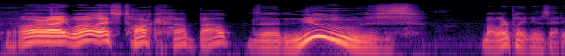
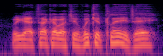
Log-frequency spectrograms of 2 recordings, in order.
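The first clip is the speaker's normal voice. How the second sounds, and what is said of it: Poor put-on New England accent. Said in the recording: “What accent was that? ... It was a terrible New England accent”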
